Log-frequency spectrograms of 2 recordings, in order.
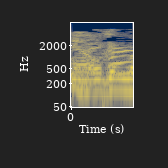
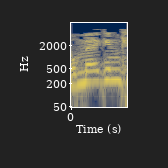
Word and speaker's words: Megyn: Born Megyn Marie Kelly.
